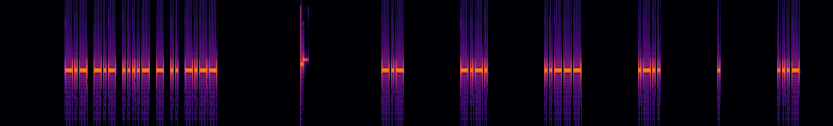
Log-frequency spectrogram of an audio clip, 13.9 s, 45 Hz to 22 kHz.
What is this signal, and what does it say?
Morse code, heard as a keyed tone, about 30 wpm, spaced as for 13 wpm, 700 Hz. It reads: KK4TIY KC2LEV
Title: USA Call Signs - 6 Characters - 8x Character Spacing - 30wpm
